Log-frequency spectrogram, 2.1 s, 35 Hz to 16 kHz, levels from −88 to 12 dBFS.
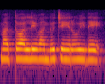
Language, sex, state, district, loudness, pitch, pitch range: Kannada, female, Karnataka, Bidar, -14 LUFS, 220 Hz, 215-220 Hz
